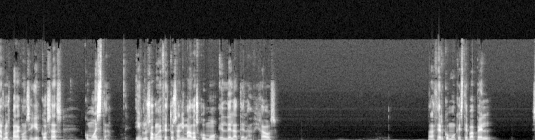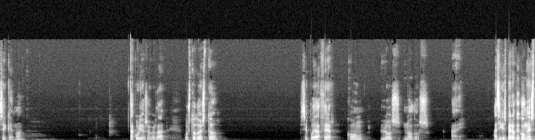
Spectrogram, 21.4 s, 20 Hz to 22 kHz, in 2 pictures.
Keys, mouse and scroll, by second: 2.6-3.3 scroll down 1, 11.1 click, 12.5 scroll up 1, 13.5-14.0 scroll down 1.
